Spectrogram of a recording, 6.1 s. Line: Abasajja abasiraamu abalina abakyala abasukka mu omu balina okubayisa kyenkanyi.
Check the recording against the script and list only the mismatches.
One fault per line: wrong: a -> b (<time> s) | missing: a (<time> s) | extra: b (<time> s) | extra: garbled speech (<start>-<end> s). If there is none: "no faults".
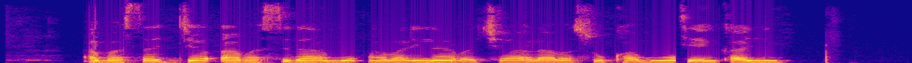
missing: omu balina okubayisa (4.4 s)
